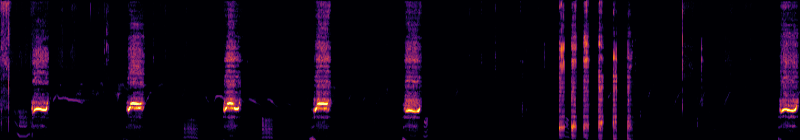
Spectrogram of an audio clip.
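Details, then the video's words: Grey francolin calling from grass with ringing, high shrill notes about once a second, interrupted by a quick stuttering burst of clicks, with softer lower notes between. "Grey Francolin in grass dasi Teetar ki awaaz"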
